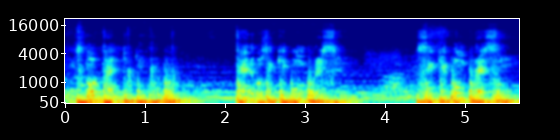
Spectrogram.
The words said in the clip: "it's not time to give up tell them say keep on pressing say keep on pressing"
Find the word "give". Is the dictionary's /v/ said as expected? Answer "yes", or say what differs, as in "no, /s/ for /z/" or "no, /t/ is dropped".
no, /v/ is dropped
